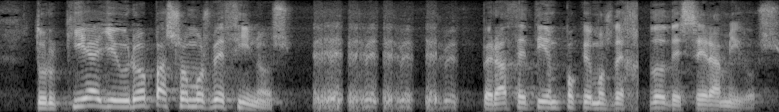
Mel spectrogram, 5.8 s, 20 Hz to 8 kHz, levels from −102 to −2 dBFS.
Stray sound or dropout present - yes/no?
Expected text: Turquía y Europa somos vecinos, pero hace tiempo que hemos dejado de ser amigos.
yes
